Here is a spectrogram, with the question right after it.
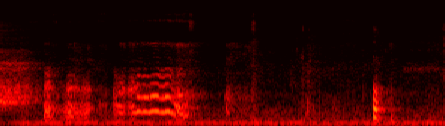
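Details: Female French Bulldog fretting over her toy, heard fairly faint: a few soft whimpering whines, one drawn-out tonal whine in the middle, then a single short yip near the end over a noisy background hum.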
